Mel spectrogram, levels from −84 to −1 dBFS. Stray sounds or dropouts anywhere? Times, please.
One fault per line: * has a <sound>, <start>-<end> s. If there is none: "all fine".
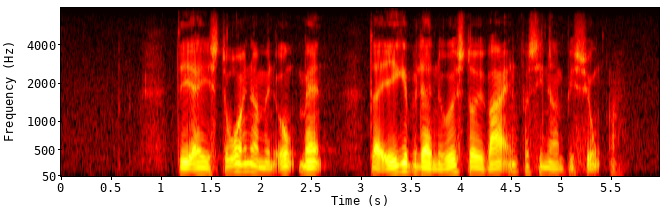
all fine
